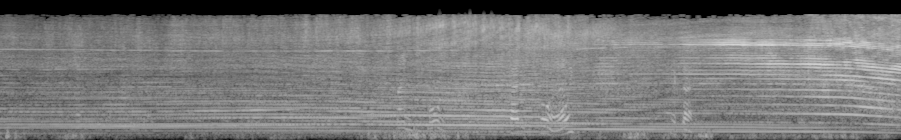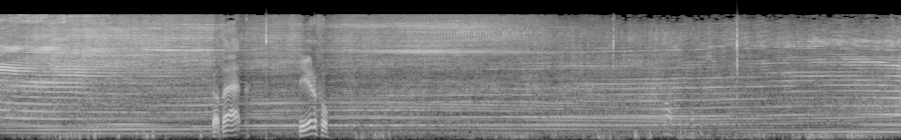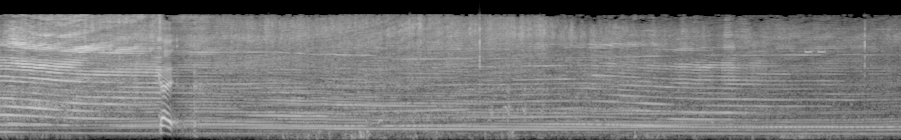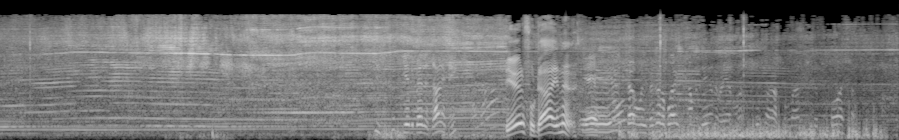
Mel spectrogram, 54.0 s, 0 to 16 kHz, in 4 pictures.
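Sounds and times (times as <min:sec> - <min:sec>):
electric ducted fan whining: 0:00.0 - 0:54.0.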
